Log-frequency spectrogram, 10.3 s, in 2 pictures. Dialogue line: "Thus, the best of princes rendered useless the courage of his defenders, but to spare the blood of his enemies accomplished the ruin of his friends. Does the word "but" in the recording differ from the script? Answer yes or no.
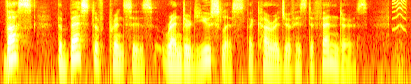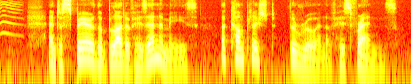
yes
